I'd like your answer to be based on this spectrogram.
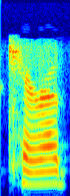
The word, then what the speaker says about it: Kara: My name is Kara B., spelled with a K. – K-A-R-A.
